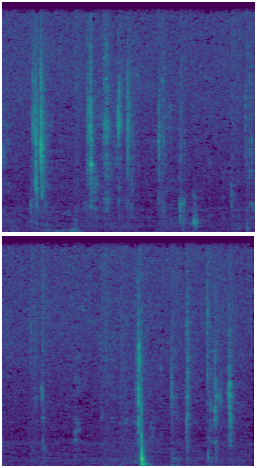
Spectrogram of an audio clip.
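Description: Close-up eating sounds: mouth clicks and chewing as grilled chicken and rice are eaten by hand. There is one sharp knock about four seconds in.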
